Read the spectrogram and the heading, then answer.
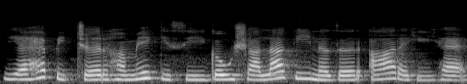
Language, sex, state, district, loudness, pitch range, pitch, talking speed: Hindi, male, Punjab, Fazilka, -15 LUFS, 210-250 Hz, 225 Hz, 130 wpm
